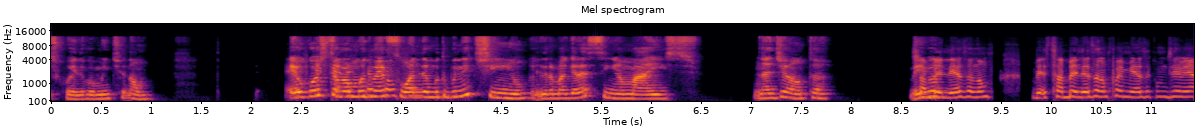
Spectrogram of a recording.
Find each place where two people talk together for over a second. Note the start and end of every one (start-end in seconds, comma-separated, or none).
2.4-3.7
